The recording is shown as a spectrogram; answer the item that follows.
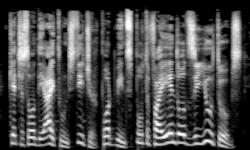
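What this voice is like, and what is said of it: Poor put-on Russian accent. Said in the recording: “Russian accent ... My accent is not very good”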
